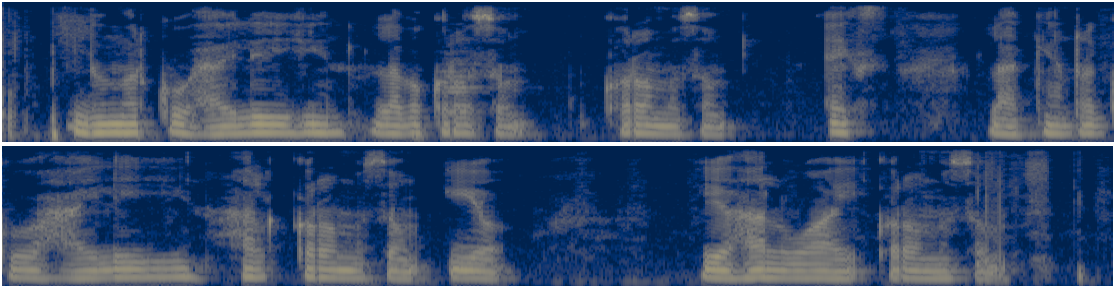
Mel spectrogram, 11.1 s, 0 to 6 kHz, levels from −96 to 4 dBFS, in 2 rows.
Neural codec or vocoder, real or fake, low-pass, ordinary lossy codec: none; real; 5.4 kHz; none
